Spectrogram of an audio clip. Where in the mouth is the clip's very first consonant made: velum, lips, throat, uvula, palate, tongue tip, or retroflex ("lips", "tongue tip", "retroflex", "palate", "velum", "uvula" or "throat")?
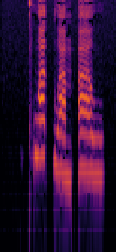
velum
